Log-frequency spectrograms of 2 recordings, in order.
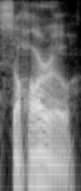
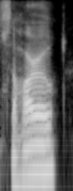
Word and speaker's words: Saguaro: bass kayak winner at saharo right did I say that right hand saharo I don't know I pronounce it Saguaro because it's like the saguaro cactus but right otherwise huge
